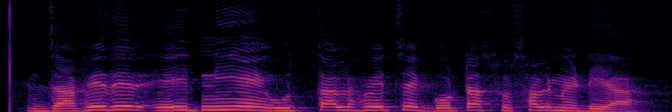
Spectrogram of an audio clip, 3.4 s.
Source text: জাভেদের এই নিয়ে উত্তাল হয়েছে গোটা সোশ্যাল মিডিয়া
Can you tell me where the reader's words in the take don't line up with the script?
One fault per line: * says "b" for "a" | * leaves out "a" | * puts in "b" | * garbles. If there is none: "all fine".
all fine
